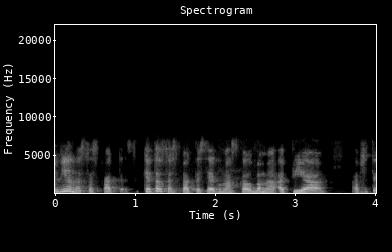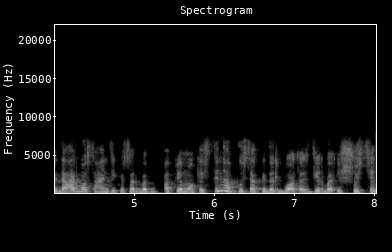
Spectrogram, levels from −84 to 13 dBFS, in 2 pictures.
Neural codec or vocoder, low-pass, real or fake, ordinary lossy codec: none; 7.2 kHz; real; Opus, 32 kbps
